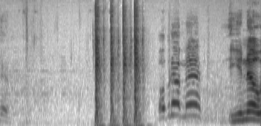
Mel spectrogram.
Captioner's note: knock knock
